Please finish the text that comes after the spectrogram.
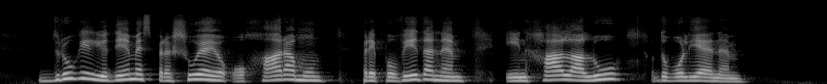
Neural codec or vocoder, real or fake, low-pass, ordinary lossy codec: codec, 24 kHz, 0.9 kbps, DualCodec; fake; 10.8 kHz; none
